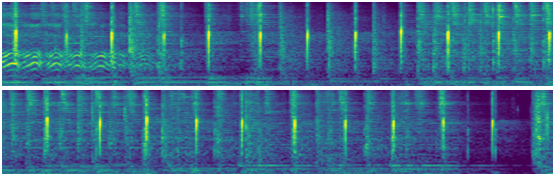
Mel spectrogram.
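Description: Flamenco performance in the alegrías style: a sung line trails off in the first second, then a steady run of sharp percussive strikes from the dancer's shoes on the stage floor and hand-clapping goes on over flamenco guitar and cello. Near the end it briefly drops away before a hard strike.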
